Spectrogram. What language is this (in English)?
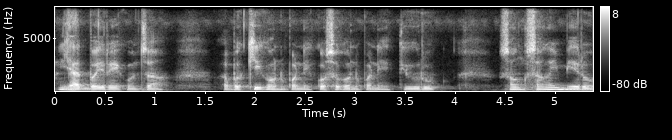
Nepali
